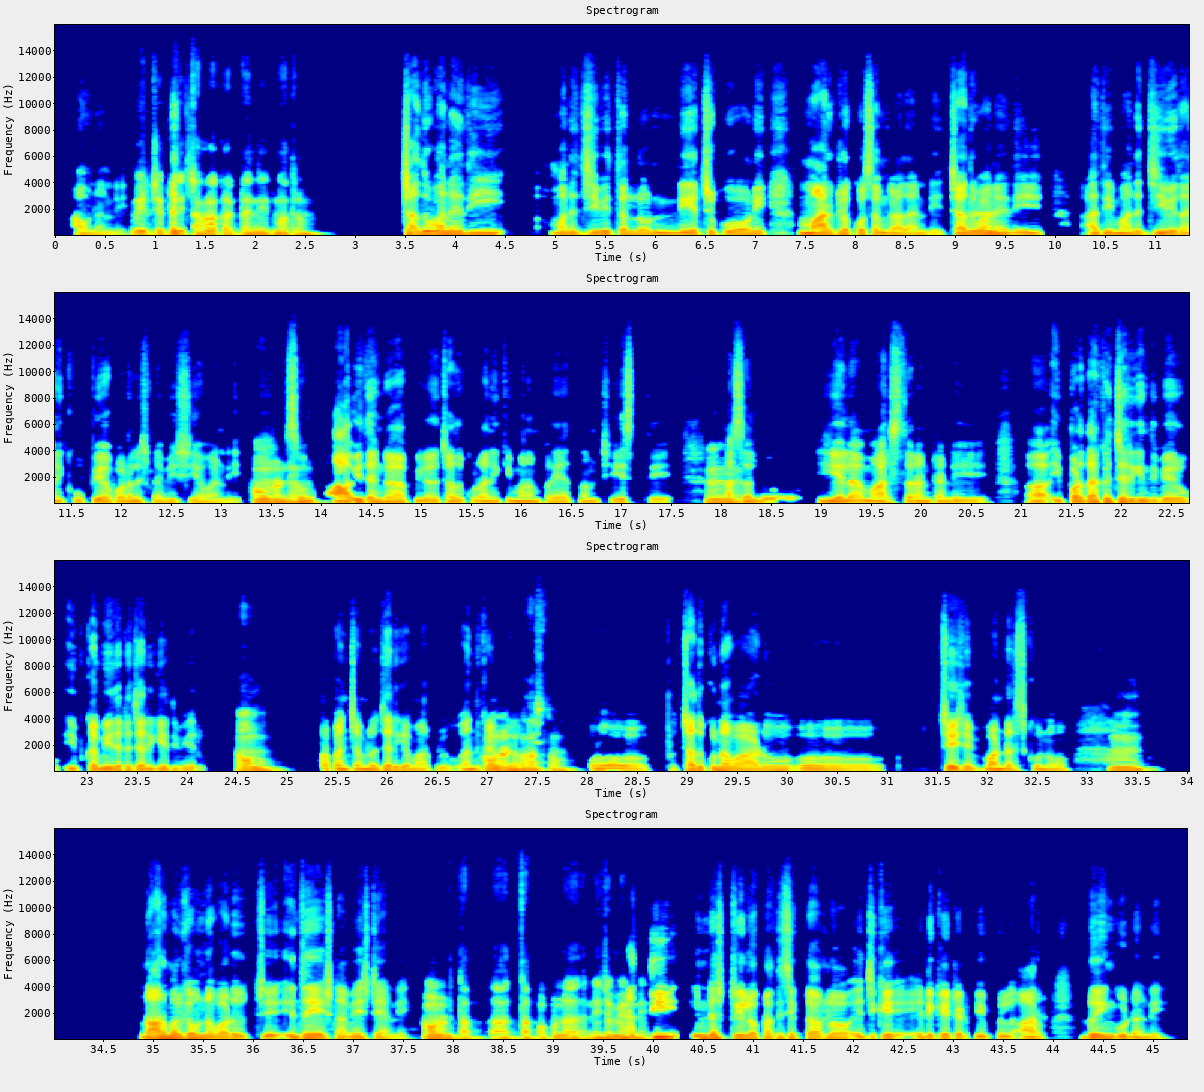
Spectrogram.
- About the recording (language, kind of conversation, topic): Telugu, podcast, ఆన్‌లైన్ విద్య రాబోయే కాలంలో పిల్లల విద్యను ఎలా మార్చేస్తుంది?
- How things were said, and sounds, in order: in English: "కరెక్ట్"; in English: "సో"; in English: "నార్మల్‌గా"; in English: "ఇండస్ట్రీలో"; in English: "సెక్టార్‌లో ఎడ్యుకే ఎడ్యుకేటెడ్ పీపుల్ ఆర్ డూయింగ్ గుడ్"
